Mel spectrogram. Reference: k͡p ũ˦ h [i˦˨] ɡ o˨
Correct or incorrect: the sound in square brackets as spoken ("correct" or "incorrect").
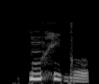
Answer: correct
